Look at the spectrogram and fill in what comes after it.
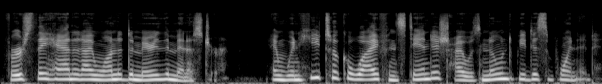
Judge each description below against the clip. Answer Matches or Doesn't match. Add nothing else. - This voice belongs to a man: Doesn't match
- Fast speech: Matches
